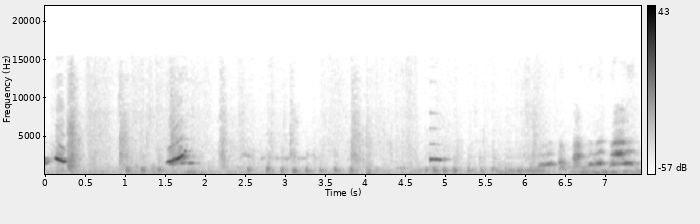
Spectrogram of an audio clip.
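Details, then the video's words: A one-year-old pet Asian pied starling that can talk and "cry" on its own gives two sharp rising whistles, then chattering, speech-like mimicked phrases, with clucking and a person talking faintly behind. Caption calls it reciting sholawat. "Suara asli jalaksuren jalaksuren bersolawat"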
